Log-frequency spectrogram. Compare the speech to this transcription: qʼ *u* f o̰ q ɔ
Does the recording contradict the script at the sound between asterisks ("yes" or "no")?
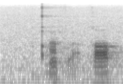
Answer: yes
